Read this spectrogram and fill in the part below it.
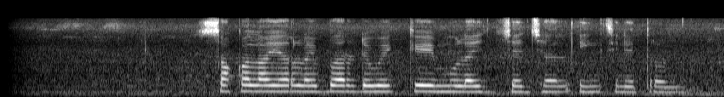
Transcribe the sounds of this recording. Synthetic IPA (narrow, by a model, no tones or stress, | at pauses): sɔkɔlajarlabardewekemulajd͡ʒad͡ʒalɪŋsinet̪ɾɔn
